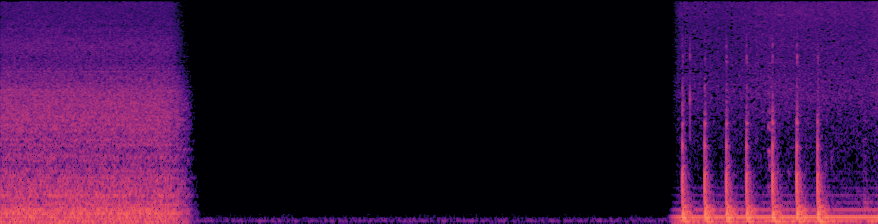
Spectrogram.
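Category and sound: household object, knock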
